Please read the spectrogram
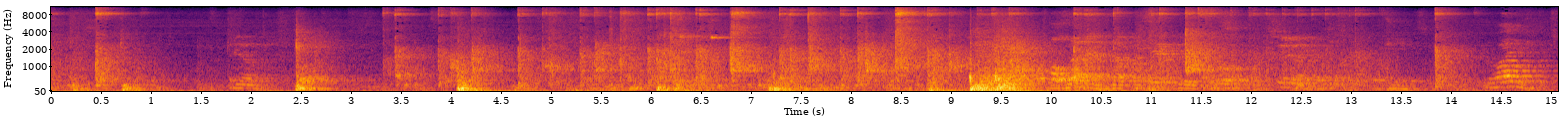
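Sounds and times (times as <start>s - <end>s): feet thumping on wooden floor: 0.1s - 1.6s, 4.0s - 10.0s
table tennis ball clicking: 3.3s - 9.2s.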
